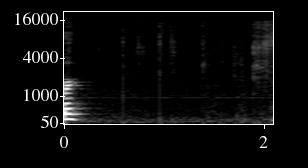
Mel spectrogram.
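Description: Faint scattered ticks of salt grains sprinkled by hand onto raw strip steaks on a paper-lined sheet tray.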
